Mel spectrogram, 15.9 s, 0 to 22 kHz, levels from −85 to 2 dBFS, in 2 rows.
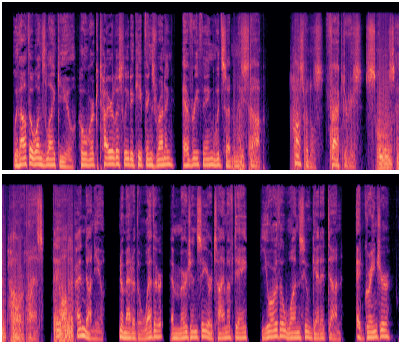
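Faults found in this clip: Buffer tearing, 4.62–9.40 s: robotic buzz at 86.1 Hz over the speech, fitting a 512-sample buffer. Writer and reader slipped; most of each period replays audio about 50 ms stale.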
